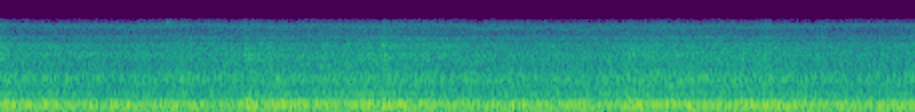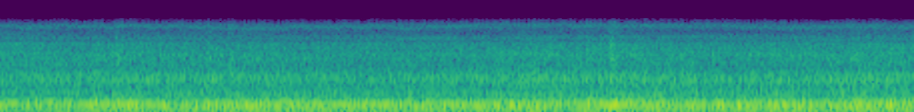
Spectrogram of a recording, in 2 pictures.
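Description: Freight train of autorack cars rolling past: a steady rumble of wheels on the rails.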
